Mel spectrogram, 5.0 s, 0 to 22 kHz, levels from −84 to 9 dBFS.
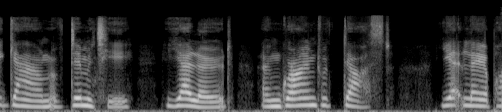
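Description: At 2.28 s the audio switches abruptly to an adaptive stream at a lower bitrate. From there to the end codec artefacts rise. The change happens without any gap, unlike a dropout.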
